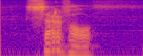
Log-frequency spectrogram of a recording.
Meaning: serval (Leptailurus serval)
- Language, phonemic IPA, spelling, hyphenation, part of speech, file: Dutch, /ˈsɛr.vɑl/, serval, ser‧val, noun, Nl-serval.ogg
